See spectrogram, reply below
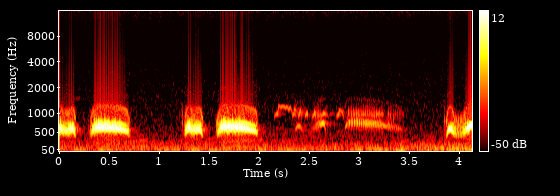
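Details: Vietnamese decoy spotted dove (cu mồi đất) giving one full coo phrase, a brief note then a longer, deeper rolling coo, trailed by faint wavering notes. The next phrase begins just as the recording ends. Background is quiet.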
